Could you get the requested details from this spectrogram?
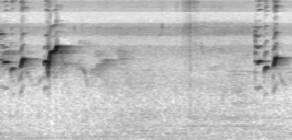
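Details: Kutilang emas (sooty-headed bulbul) in full song: a quick, liquid, gurgling phrase of upslurred whistles, a silent gap, then the same bubbly phrase starting again, over a faint low background murmur.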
